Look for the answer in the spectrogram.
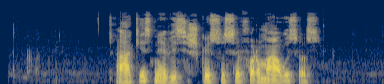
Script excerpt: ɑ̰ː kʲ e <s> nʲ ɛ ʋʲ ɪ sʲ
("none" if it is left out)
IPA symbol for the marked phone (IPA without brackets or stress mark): s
